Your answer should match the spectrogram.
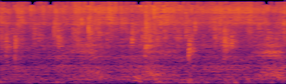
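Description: A hose on a shower setting sprays water steadily onto a car coated with sealant, producing a continuous close splashing hiss with no voices.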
